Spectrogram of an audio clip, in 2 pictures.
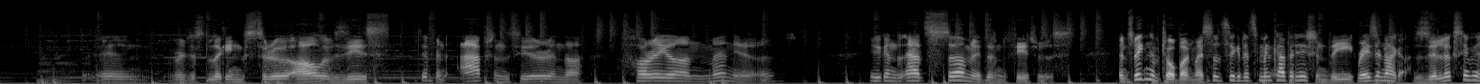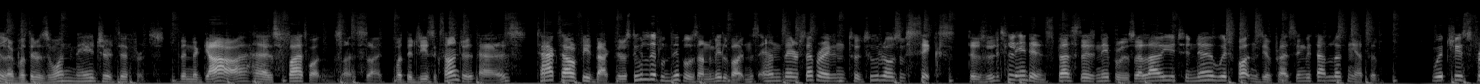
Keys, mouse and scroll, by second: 0.0-0.1 typing, 2.4-4.8 typing, 5.0 click.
